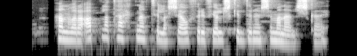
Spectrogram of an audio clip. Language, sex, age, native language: Icelandic, female, 20-29, Icelandic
